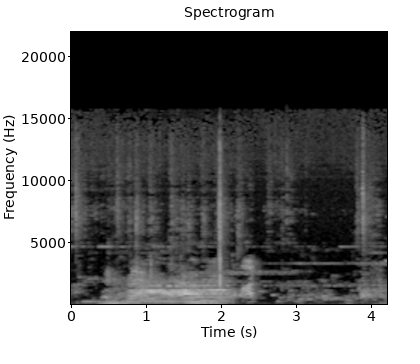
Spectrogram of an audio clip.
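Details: Beef cattle at the Purwakarta livestock market in Indonesia on Monday, 15 July 2024: one low, drawn-out moo lasting about a second and a half, rising slightly then falling. People talk softly in the background afterwards.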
